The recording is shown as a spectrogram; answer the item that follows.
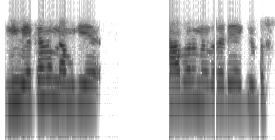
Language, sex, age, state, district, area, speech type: Kannada, female, 45-60, Karnataka, Koppal, rural, conversation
